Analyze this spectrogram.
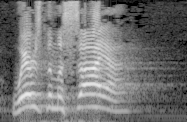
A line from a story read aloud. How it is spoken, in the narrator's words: He may be even shouting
